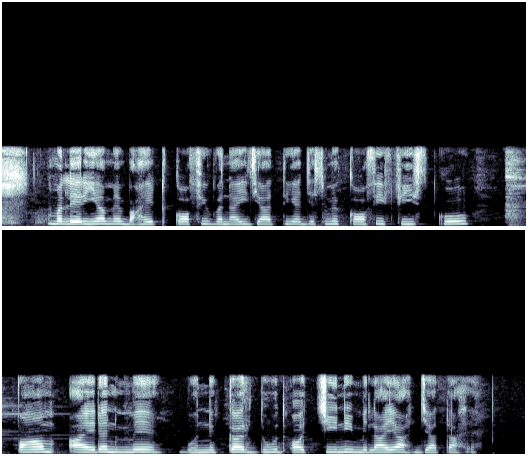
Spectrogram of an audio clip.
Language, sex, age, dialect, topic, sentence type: Hindi, female, 25-30, Kanauji Braj Bhasha, agriculture, statement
